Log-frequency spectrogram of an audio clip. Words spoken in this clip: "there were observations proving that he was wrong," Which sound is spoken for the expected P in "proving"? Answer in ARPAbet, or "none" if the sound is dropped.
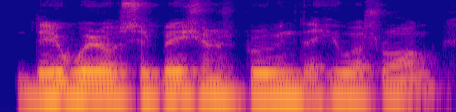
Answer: P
